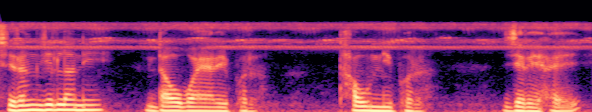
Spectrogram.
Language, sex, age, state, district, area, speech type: Bodo, male, 45-60, Assam, Chirang, rural, spontaneous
